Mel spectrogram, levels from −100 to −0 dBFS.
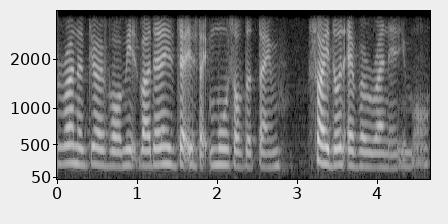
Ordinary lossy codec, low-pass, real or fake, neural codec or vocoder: none; 3.6 kHz; real; none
